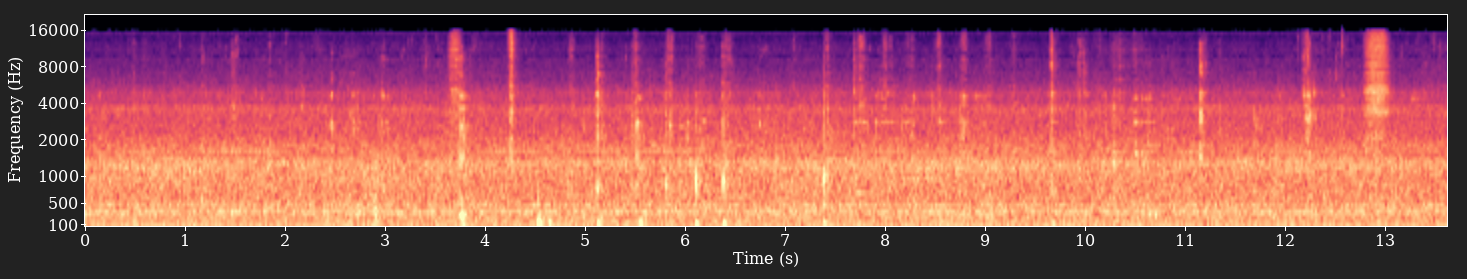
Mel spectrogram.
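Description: Wooden chopsticks clicking and scraping against a ceramic rice bowl as rice is scooped up and eaten, in scattered light clicks with a few sharper taps, over a steady background hum.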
